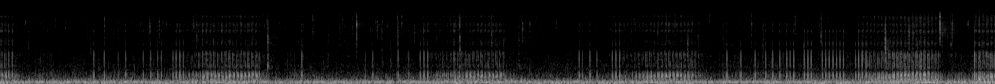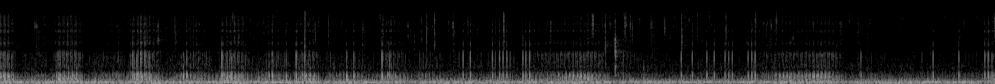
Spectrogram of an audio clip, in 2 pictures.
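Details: Fireside purring of a domestic cat, cozy autumn setting: constant low vibrating rumble with rhythmic breath surges about every one and a half seconds across twenty seconds, dotted with sharp fire crackles and pops.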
